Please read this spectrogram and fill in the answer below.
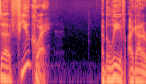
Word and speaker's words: Fuqua: a z i learned uh and it's uh fuquay i believe i got it right he made me say it on the phone the other day he said now say it he's he goes it's pronounced fuquay and then he goes now say it and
